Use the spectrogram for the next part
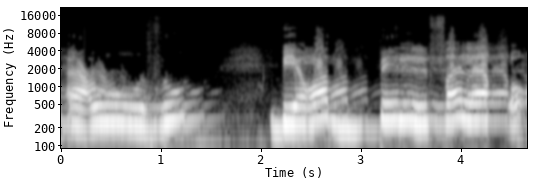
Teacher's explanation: اعوذ میں واو ساکن سے پہلے پیش ہے، واو مدہ کا قاعدہ ہے۔ ذال میں ہم نے سختی بالکل نہیں کرنی ہے، یہ بغیر سختی اور بغیر سیٹی کے بالکل نرمی کے ساتھ حرف ادا ہوگا۔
